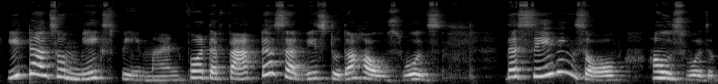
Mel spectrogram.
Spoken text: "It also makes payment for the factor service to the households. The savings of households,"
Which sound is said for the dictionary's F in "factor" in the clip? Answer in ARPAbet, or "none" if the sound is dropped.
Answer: F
